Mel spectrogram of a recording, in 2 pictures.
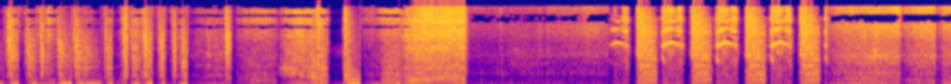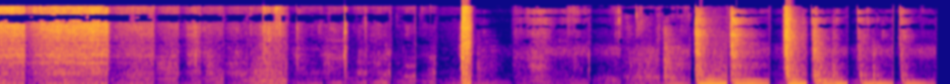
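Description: A kitchen knife chops tomatoes on a wooden cutting board in a quick run of sharp cuts. About six seconds in comes a row of short high-pitched sounds, then a steady hiss, then scattered knocks and clinks of cooking, all over background music with a heavy low beat.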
